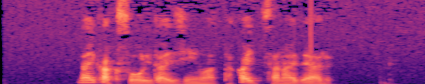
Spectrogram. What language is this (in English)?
Japanese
